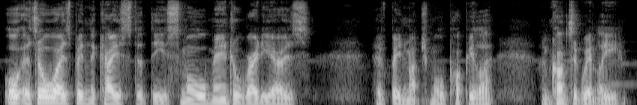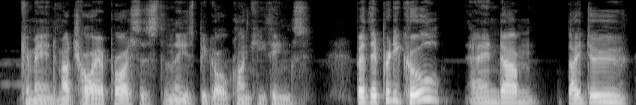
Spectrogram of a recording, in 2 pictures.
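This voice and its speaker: Male Australian vlog host, medium pitch, informal and musing, very little room sound. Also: darkish tone, dry recording, clean studio sound. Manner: musing, thinking aloud. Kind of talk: casual narrated walkthrough of a shed clean-out.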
